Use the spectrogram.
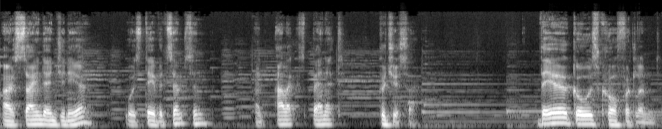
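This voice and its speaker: A man with a very deep voice works as an announcer, reading scripted drama credits. Soft plucked guitar music plays behind him. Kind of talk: scripted narration.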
